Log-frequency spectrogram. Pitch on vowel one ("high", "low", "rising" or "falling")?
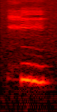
low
